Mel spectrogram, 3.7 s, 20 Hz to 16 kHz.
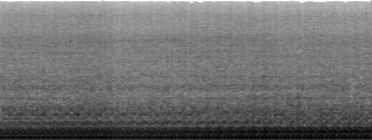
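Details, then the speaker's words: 1964 Chevrolet Biscayne with a mild, streetable small-cam engine, four-barrel carb and glass pack mufflers (quieter than Flowmasters). Deep, even, throaty idle burble with no knocks or misses; normal idle. "as you can probably see underneath the glass pack Mufflers does give a nice sound out the exhaust it's very old school as I would call it"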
